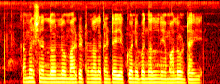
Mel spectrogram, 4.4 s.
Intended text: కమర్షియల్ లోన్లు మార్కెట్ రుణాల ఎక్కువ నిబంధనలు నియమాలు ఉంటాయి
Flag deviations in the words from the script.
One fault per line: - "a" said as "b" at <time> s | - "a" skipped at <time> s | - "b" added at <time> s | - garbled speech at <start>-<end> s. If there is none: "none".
- "కంటే" added at 2.1 s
